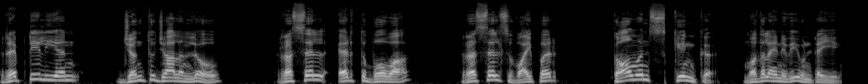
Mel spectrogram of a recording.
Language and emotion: Telugu, neutral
